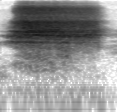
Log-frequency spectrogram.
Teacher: the voice the voiceless consonants on here this sound is pronounced the sound shh there's no vibration anywhere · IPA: /ʃ/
